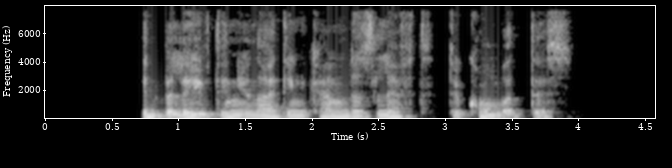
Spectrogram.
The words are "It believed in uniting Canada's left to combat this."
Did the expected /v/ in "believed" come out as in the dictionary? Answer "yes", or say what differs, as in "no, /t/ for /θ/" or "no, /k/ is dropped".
yes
